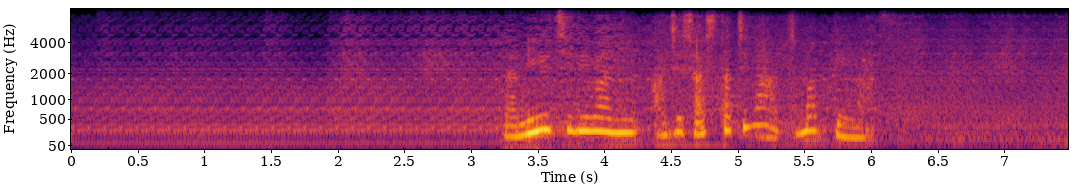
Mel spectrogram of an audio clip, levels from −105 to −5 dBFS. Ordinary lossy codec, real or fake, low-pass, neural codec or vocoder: Opus, 24 kbps; fake; 7.2 kHz; codec, 16 kHz, 0.4 kbps, LongCat-Audio-Codec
